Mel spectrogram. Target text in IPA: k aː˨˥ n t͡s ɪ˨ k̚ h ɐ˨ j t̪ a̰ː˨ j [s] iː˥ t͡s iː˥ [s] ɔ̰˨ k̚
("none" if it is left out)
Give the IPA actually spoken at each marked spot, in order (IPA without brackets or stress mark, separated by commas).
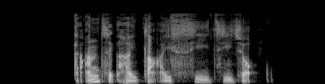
s, t͡s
